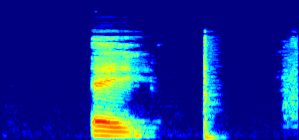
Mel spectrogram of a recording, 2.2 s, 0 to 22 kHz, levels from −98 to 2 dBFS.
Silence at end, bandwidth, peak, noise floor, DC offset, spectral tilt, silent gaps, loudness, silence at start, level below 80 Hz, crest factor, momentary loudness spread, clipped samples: 0.65 s; 9.4 kHz; -2 dBFS; -86 dBFS; under 0.1%; -4.5 dB/octave; none; -18 LUFS; 0.7 s; -56 dBFS; 20 dB; 18 LU; under 0.1%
